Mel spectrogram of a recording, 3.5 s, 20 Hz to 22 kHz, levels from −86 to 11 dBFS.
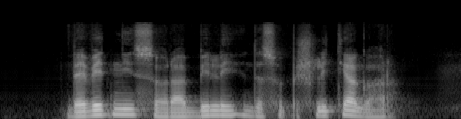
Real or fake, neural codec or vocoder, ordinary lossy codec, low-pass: fake; codec, 24 kHz, 0.9 kbps, DualCodec; none; 10.8 kHz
